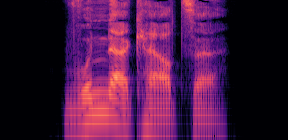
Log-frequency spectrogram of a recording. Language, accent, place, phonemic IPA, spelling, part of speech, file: German, Germany, Berlin, /ˈvʊndəʁˌkɛʁt͡sə/, Wunderkerze, noun, De-Wunderkerze.ogg
- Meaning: A hand-held firework emitting sparks, a sparkler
